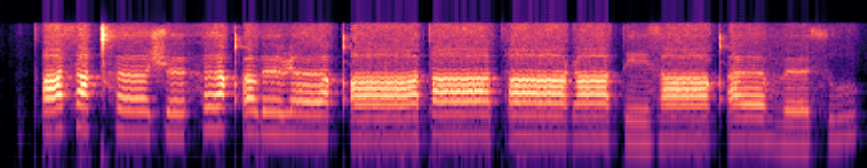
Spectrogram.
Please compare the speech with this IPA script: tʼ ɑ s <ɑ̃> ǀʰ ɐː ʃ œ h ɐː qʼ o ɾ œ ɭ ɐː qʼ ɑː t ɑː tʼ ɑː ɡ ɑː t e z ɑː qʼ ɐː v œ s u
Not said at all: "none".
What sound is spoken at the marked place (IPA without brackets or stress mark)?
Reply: ɑ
